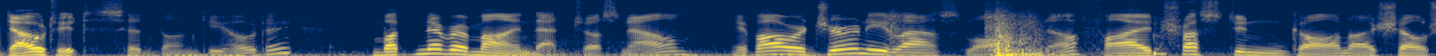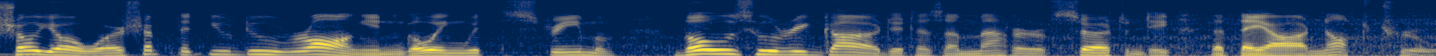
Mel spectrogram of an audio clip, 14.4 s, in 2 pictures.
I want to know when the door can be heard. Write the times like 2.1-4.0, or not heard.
4.4-5.9.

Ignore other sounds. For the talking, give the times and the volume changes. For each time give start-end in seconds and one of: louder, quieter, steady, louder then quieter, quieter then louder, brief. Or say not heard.
0.0-14.3 steady.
